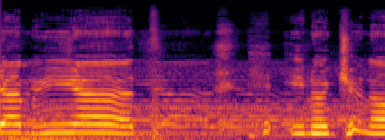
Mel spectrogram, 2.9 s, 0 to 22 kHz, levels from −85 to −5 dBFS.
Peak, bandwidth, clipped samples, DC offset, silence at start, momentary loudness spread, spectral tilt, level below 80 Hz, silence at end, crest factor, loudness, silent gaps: -2 dBFS; 16 kHz; under 0.1%; under 0.1%; 0 s; 14 LU; -5.5 dB/octave; -38 dBFS; 0 s; 16 dB; -19 LUFS; none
